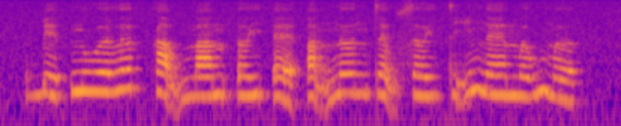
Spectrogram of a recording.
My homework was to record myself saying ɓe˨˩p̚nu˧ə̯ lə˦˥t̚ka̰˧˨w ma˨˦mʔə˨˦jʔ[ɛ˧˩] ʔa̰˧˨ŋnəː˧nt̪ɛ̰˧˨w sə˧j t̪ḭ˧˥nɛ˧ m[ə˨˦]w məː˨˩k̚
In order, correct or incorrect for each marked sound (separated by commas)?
correct, correct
